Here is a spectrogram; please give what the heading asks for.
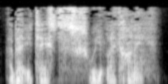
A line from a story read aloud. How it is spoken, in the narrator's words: I murmur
